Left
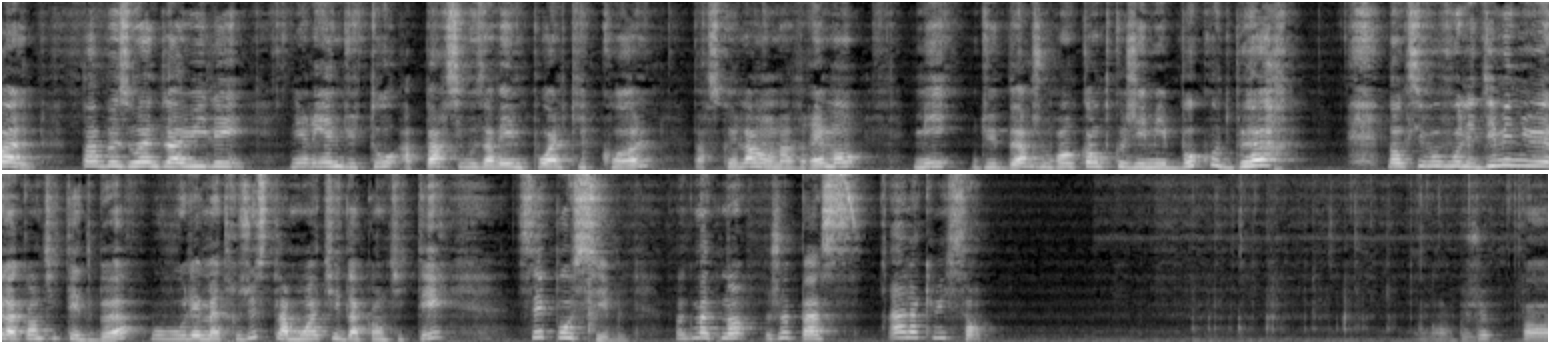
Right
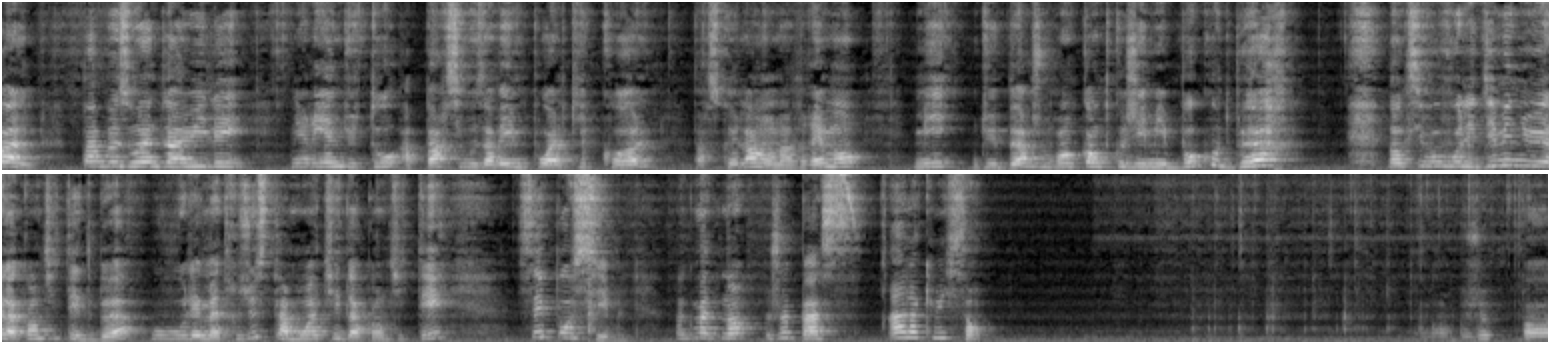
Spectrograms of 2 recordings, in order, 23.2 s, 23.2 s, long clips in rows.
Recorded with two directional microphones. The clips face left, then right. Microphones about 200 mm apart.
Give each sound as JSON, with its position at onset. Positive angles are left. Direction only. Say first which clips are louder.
{"t": 0.6, "sound": "a woman's voice", "louder": "left 6 dB", "side_deg": 50}
{"t": 15.4, "sound": "a woman's voice", "louder": "left 9 dB", "side_deg": 55}
{"t": 18.2, "sound": "a woman's voice", "louder": "left 1 dB", "side_deg": 10}
{"t": 22.5, "sound": "speech", "louder": "left 3 dB", "side_deg": 10}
